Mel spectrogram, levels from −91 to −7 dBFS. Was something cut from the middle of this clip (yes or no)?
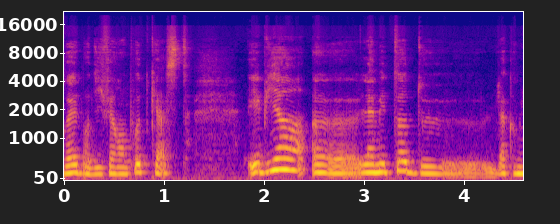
no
